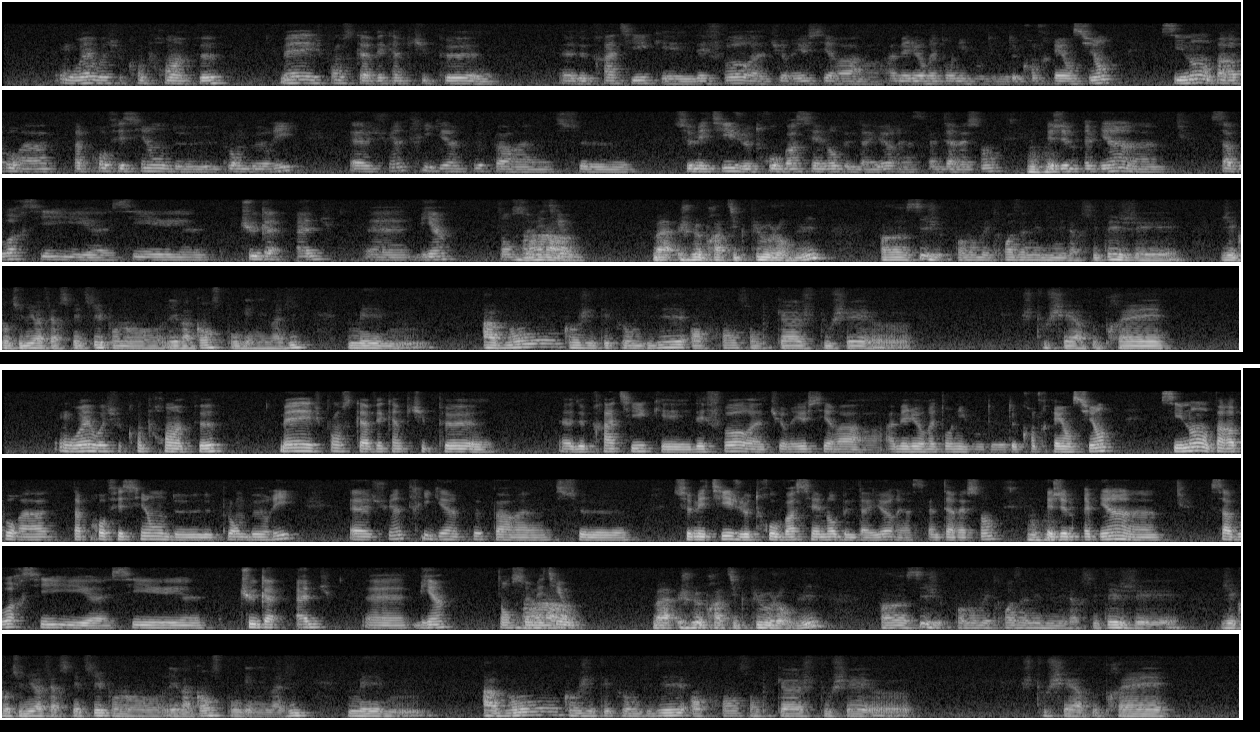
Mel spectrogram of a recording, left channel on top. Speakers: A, on the right (about 90°); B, in the centre.
A: Ouais, ouais, je comprends un peu, mais je pense qu'avec un petit peu euh, de pratique et d'effort, euh, tu réussiras à améliorer ton niveau de, de compréhension. Sinon, par rapport à ta profession de, de plomberie, Euh, je suis intrigué un peu par euh, ce, ce métier. Je le trouve assez noble d'ailleurs et assez intéressant.
B: Mhm.
A: Et j'aimerais bien euh, savoir si, euh, si euh, tu gagnes euh, bien dans ce
B: Ah,
A: métier. ou-
B: bah, je le pratique plus aujourd'hui. Enfin, si, j'ai- pendant mes trois années d'université, j'ai j'ai continué à faire ce métier pendant les vacances pour gagner ma vie. Mais hum, avant, quand j'étais plombier, en France, en tout cas, je touchais, euh, je touchais à peu près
